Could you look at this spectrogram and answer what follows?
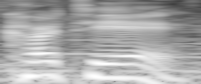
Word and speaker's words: Cartier: His name is Jacques Cartier. Oh, yeah, Jacques I almost got So, that. but here's the thing. I'm gonna. Can I Rhymes get? with RCA. Yeah, it does rhyme with RCA.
